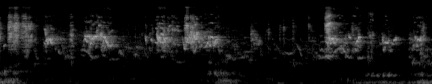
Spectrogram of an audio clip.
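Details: Chirping budgerigars in breeding season: bursts of high, scratchy warbling and squeaky notes separated by short pauses, with faint low knocks.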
